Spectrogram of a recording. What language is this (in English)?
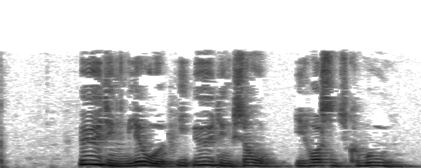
Danish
